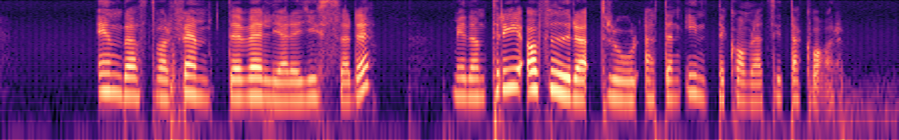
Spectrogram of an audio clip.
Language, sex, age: Swedish, female, 23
